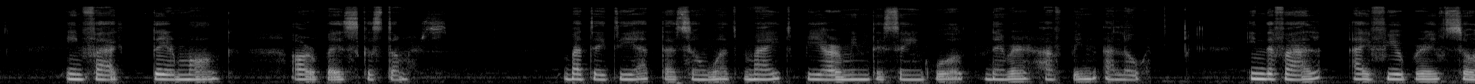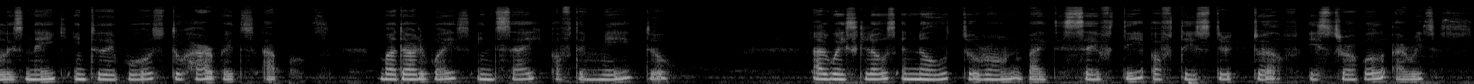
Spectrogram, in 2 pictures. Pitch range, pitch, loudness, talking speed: 230-260 Hz, 240 Hz, -31 LUFS, 115 wpm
